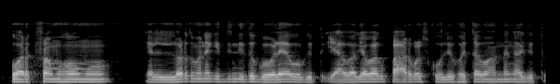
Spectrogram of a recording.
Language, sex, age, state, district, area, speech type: Kannada, male, 18-30, Karnataka, Bidar, urban, spontaneous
